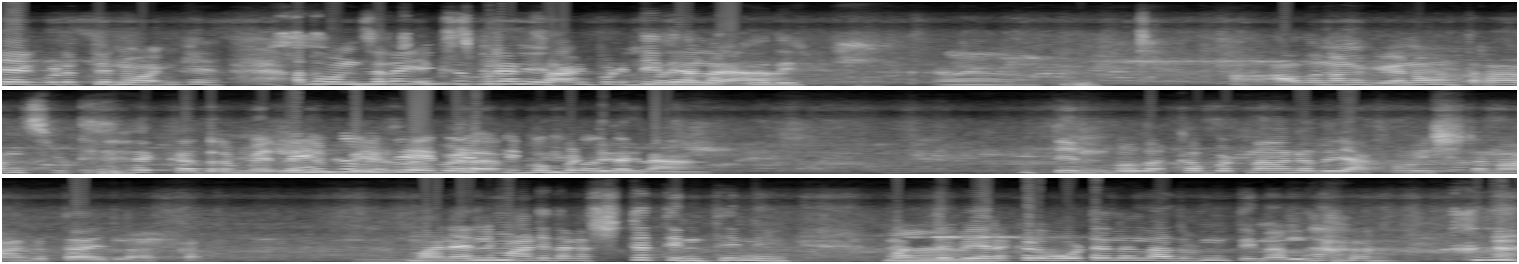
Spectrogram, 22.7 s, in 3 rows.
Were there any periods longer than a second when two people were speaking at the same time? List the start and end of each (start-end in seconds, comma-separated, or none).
9.0-10.8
